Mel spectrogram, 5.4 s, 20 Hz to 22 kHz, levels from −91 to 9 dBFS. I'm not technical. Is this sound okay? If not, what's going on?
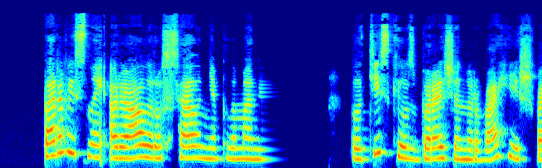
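No, there's a gap in it. From about 2.61 to 3.31 seconds the speech cuts out for roughly two thirds of a second. The last bit of sound gets stretched into a short fading buzz, then there's nearly half a second of silence before the talking picks up again, with that chunk simply missing. This is most likely a long network dropout: the audio stopped arriving for a moment and never got replayed.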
